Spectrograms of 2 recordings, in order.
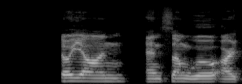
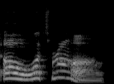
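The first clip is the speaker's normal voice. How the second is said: high, slow, sing-song tease; mock innocent taunt; 12 semitones higher, 5 dB quieter, slower than usual. Retelling the taunt with the figure, high sing-song tease. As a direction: sweetly taunt him.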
